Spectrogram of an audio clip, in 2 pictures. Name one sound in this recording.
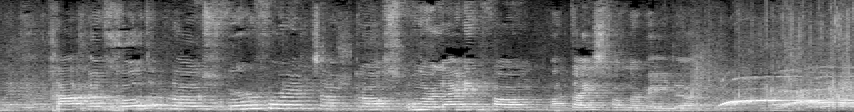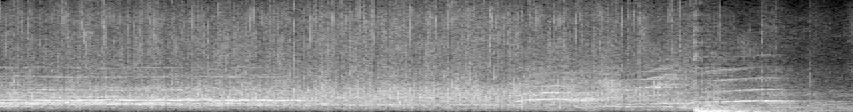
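Two women sing together through loudspeakers in a large hall, ending on a long held note.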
